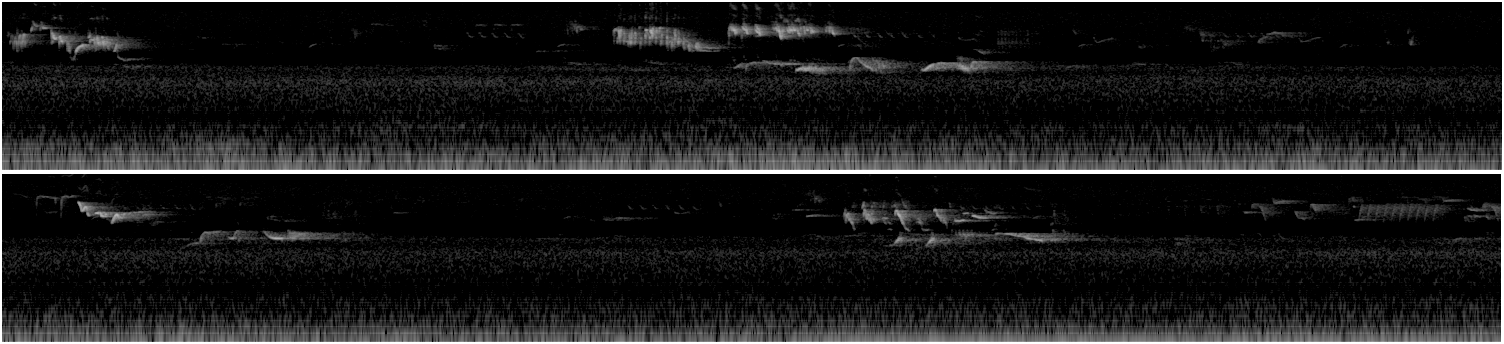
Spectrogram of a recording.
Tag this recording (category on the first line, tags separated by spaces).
Soundscapes > Nature
meadow raspberry-pi nature natural-soundscape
